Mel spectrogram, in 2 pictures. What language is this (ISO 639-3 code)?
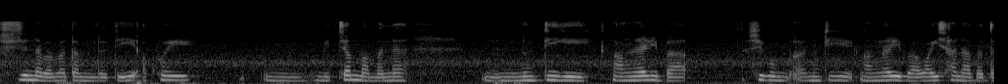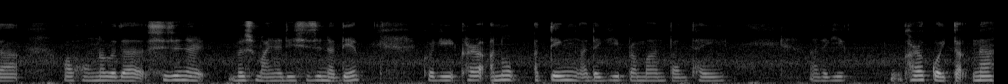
mni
